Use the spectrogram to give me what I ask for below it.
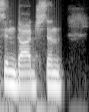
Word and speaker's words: Dodgson: Well, either way, it's spelled Dodgson. So it's Dodson.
